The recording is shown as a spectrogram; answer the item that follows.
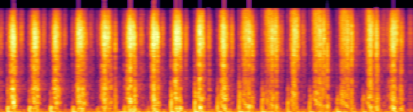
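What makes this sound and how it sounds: Fingertips and nails scratch the surface of a large, soft, porous dark grey dry polyurethane foam car-wash sponge, lying beside a second one on a white table with a hand resting on it. The result is a quick run of rough, crunchy scratching strokes, about three or four per second, each a bright hissy burst over a soft low thump, with almost no ring between them.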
